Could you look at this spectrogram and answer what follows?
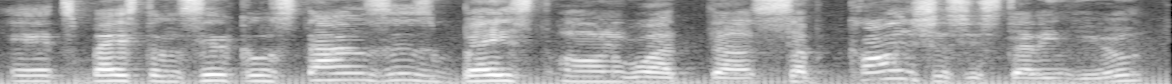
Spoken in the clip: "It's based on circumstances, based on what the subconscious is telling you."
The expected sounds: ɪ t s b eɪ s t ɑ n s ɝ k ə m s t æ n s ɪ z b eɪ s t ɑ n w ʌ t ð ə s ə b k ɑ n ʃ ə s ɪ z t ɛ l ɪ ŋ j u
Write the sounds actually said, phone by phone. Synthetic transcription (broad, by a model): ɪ t s b eɪ s t ɑ n s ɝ k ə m s t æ n s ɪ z b eɪ s t ɑ n w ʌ t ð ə s ə b k ɑ n ʃ ə s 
